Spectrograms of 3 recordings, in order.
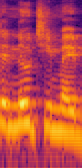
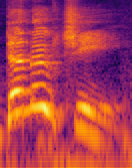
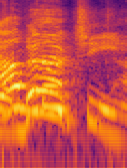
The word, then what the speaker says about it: DiNucci: No, you didn't say that right. Ben DiNucci. – Okay. Well, Ben DiNucci was brought back. No, you got to add the Mario deal. DiNucci.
